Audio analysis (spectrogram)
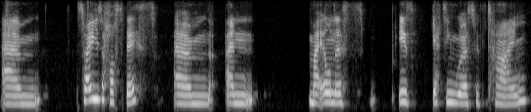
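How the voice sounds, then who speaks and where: A young woman poet giving a personal talk and reading, measured, pausing between short phrases. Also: on the high side, smooth, no room sound, highs cut off. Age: young adult. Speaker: poet, guest speaker.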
